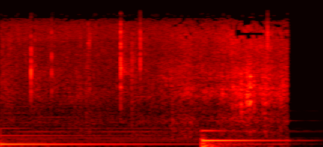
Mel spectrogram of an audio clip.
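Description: Background music of plucked, guitar-like chords that ring and slowly fade. A new chord comes in about two-thirds of the way through, then the music cuts off abruptly just before the end. A few faint clicks sit under it.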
